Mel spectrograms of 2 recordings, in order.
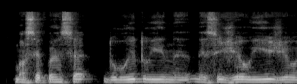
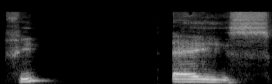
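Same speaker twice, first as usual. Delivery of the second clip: Fi, eis with a long pause between syllables; syllables separated; 4 dB louder than usual. Shown as a demonstration. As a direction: split "Fi, eis" and hit eis loudly. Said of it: "o E tá no final".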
